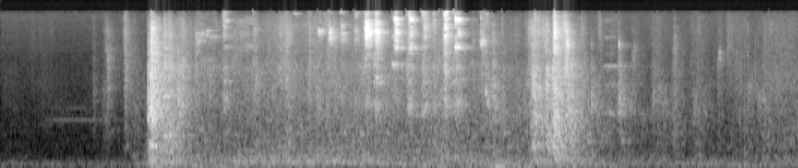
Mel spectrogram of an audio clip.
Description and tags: Goods lift door closing
lift, doors, opening, door, goods-lift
